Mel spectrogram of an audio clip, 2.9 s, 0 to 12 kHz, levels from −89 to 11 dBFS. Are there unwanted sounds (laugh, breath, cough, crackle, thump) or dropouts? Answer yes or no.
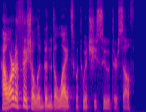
no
